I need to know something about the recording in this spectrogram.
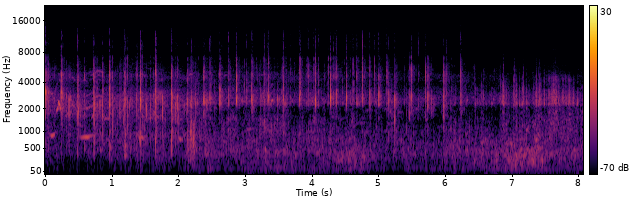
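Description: A rapid run of faint, sharp clicks, several a second, with a faint steady high tone under them from about three seconds in.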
